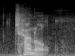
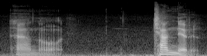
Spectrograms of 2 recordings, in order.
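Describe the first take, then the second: First: It is said with English sounds, like chano. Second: It is said with Japanese katakana syllables. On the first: The speaker calls it right. "耳から聞くとチャノと言います" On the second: The speaker calls it wrong. "8 チャンネルと発音されるかもしれません"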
